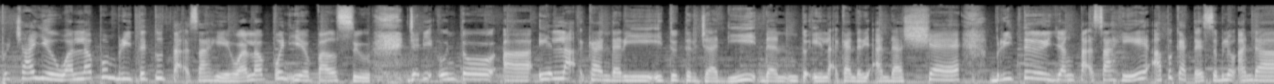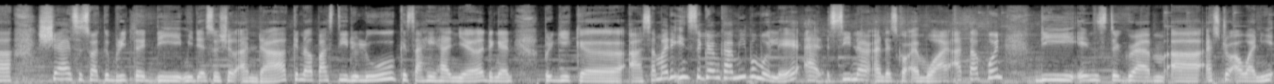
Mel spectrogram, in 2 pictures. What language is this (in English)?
Malay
